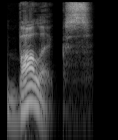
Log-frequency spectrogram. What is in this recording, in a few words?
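"bollix", British English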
